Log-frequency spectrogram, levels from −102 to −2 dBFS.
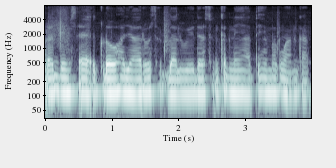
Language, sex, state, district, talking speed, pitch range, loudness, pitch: Hindi, male, Odisha, Nuapada, 180 wpm, 115-120 Hz, -15 LUFS, 115 Hz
